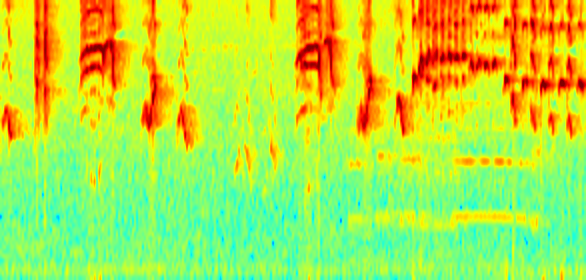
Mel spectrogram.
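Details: Black-breasted oriental magpie-robin singing loud, varied phrases of whistles and slurred notes, then breaking into a quick, repeated trill near the end.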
